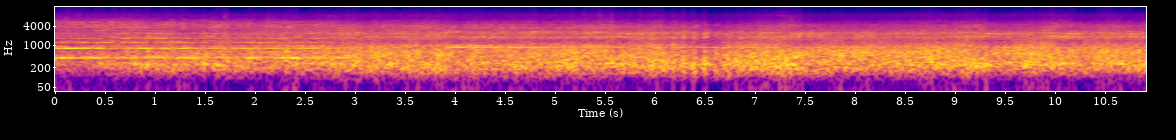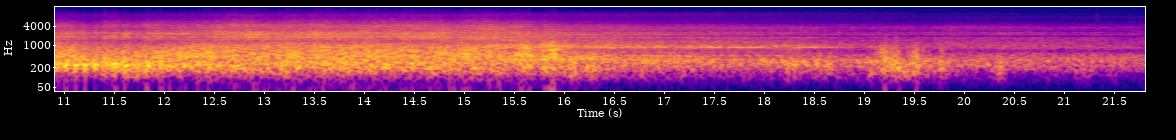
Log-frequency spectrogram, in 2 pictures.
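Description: Electric locomotive's horn sounding as an express passenger train passes at high speed, the horn cutting off about three seconds in. The coaches go by with a loud rolling rumble and wheel clatter over the rail joints, which fades from about sixteen seconds in as the last coach passes.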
